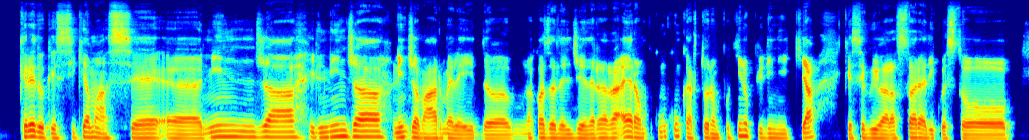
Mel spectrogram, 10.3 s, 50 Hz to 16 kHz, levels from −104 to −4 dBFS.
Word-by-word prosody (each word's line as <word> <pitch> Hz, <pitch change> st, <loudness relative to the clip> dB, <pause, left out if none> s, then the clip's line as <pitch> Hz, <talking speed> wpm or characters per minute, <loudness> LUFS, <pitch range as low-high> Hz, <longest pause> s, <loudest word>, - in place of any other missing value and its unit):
credo 145 Hz, -2 st, +4 dB
che 125 Hz, -2 st, -3 dB
si 115 Hz, +2 st, -8 dB
chiamasse, 115 Hz, -2 st, 0 dB
ehm, 105 Hz, -1 st, 0 dB
Ninja 140 Hz, -1 st, +1 dB
il 125 Hz, -1 st, -2 dB
Ninja 145 Hz, -1 st, +3 dB
Ninja 130 Hz, 0 st, +1 dB
Marmelade, 105 Hz, -2 st, -1 dB
una 100 Hz, +3 st, -2 dB
cosa 115 Hz, 0 st, +1 dB
del 110 Hz, -1 st, -1 dB
genere. 110 Hz, 0 st, 0 dB
Era 115 Hz, +1 st, +3 dB
era 140 Hz, -1 st, +4 dB
comunque 135 Hz, +5 st, -8 dB
un 160 Hz, -, -2 dB
cartone 120 Hz, -4 st, -3 dB
un -, -, -3 dB
pochino 120 Hz, +9 st, -2 dB
più 120 Hz, -, -8 dB
di 115 Hz, 0 st, -4 dB
nicchia 110 Hz, 0 st, +1 dB, 0.3 s
che -, -, -5 dB
seguiva 110 Hz, -1 st, 0 dB
la 100 Hz, +1 st, 0 dB
storia 120 Hz, 0 st, +1 dB
di 105 Hz, -, -3 dB
questo, 100 Hz, -1 st, 0 dB
115 Hz, 175 wpm, -24 LUFS, 110-135 Hz, 0.3 s, credo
